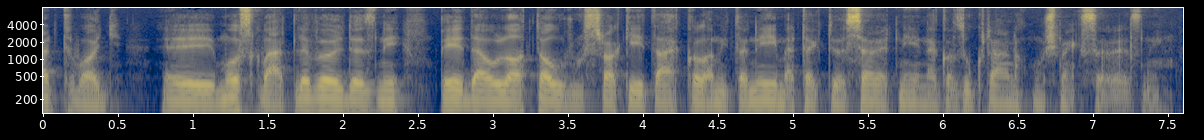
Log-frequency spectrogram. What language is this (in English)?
Hungarian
